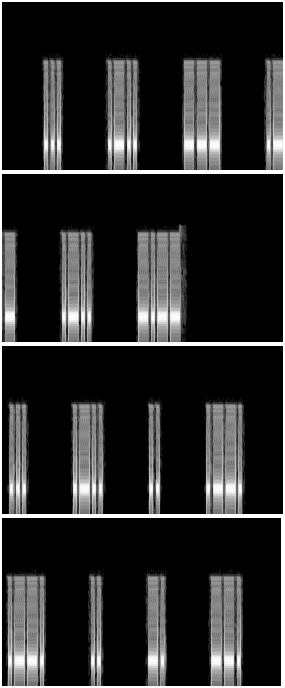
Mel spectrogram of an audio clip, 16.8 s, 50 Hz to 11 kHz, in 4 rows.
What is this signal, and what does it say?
Morse code, heard as a keyed tone, about 25 wpm, spaced as for 10 wpm, 550 Hz. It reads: SLOWLY SLIPPING
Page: news headlines in morse code at 10 wpm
